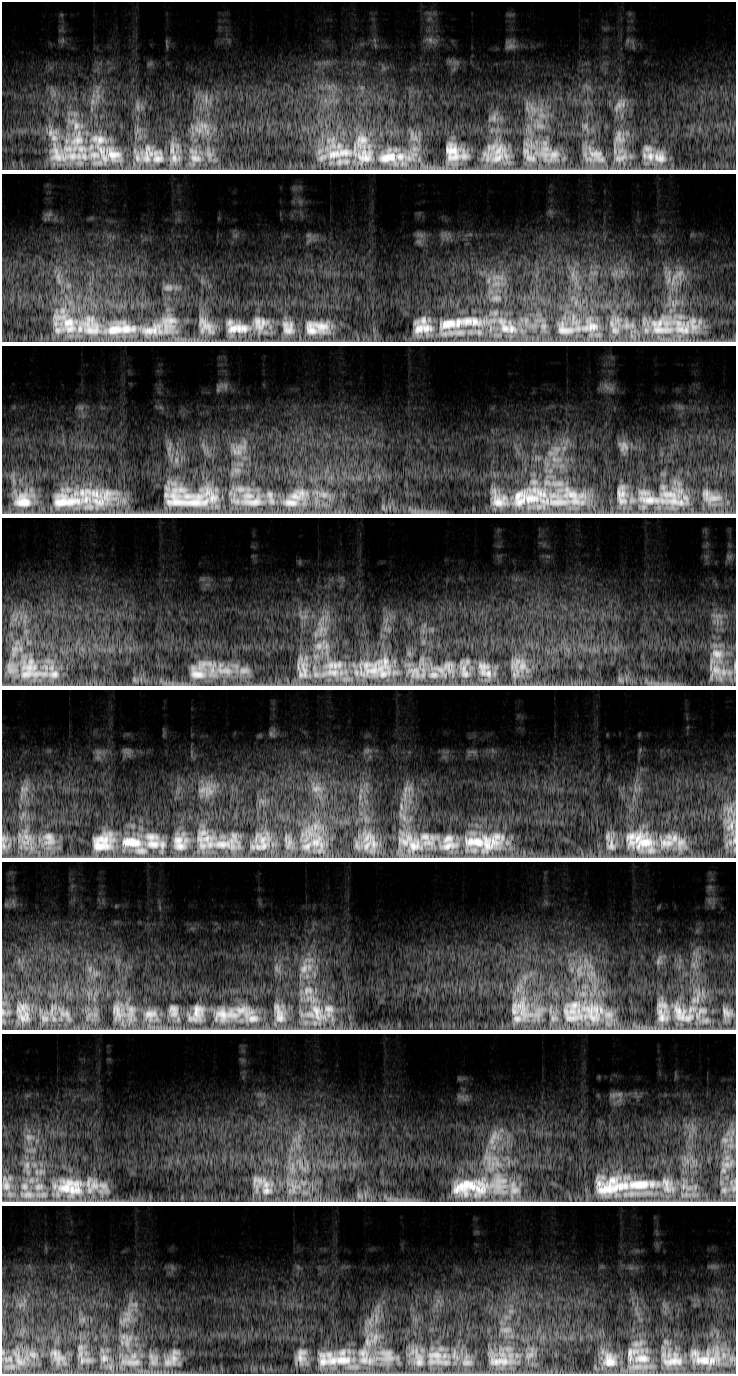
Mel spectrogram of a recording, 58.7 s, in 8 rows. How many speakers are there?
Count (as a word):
one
